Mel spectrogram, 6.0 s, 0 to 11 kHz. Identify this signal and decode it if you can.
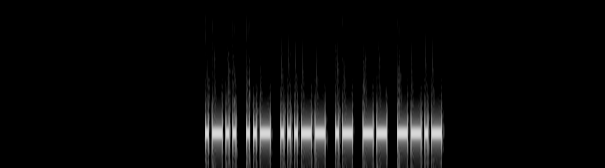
Morse code, heard as a keyed tone, about 36 wpm, 700 Hz. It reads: LU3AMQ
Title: DXCC-100 Call Signs - 6 Characters - 35wpm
